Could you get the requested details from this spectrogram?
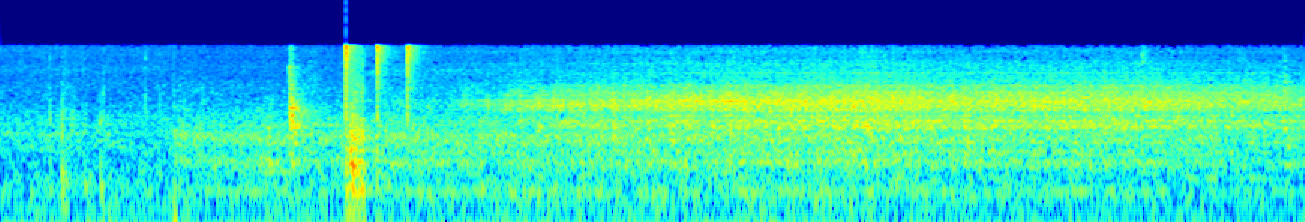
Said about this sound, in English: As in all good cooking shows, we preheated this water so that it would boil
